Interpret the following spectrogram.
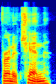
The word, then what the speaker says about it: Fernatine: It's called Fernatine. It's pronounced Fernachin, which means men of fire in Gaelic.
